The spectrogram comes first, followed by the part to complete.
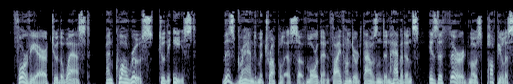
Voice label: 英式男声

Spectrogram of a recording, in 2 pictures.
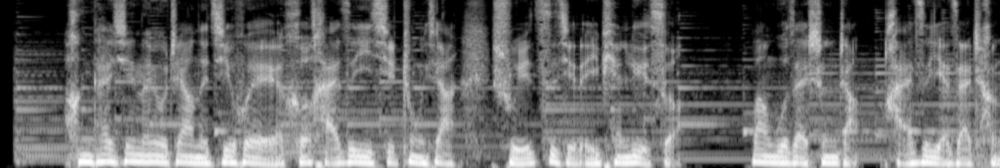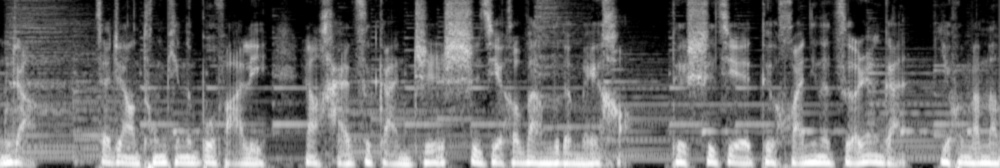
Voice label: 男-素人说话【爸爸】, 浑厚大气 素人自然

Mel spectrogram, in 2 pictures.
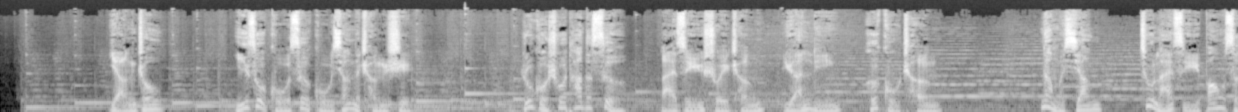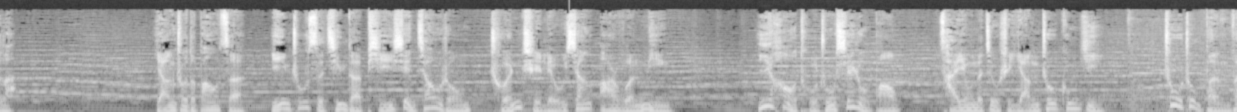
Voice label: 男 舌尖风格 娓娓讲述; 男B44-明亮硬朗; 舌尖感

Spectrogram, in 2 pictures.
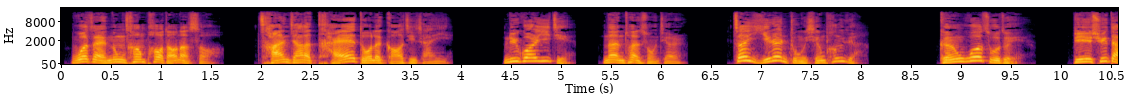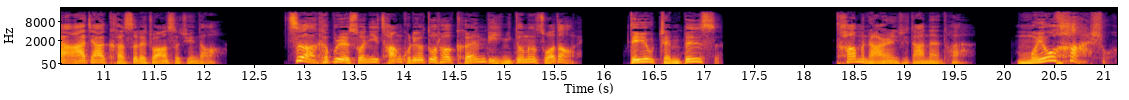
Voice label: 男 方言河南话 模仿大青蛙; 男C1-年轻质感 素人自然

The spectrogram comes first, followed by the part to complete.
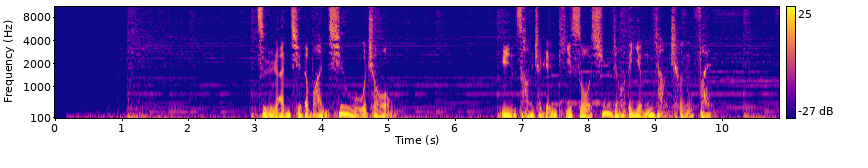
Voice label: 男 浑厚宣传; 喊麦激情

